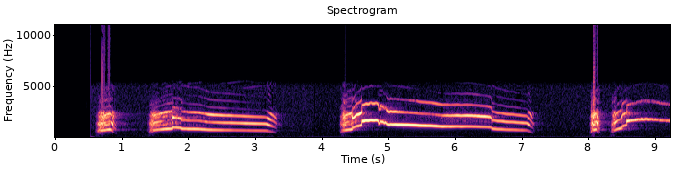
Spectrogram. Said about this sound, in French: Par exemple, imaginez chez vous, ou dans votre voiture, le cri du coyote du désert. Allez-y. Prêt ?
